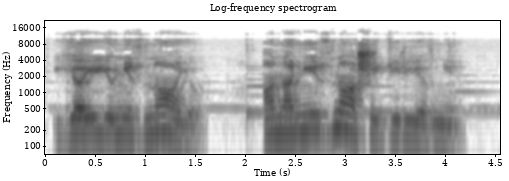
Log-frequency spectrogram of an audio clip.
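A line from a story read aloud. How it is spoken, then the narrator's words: Said sadly. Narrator (Russian): печально сказал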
